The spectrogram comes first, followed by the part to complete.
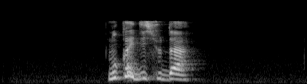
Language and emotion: Russian, angry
